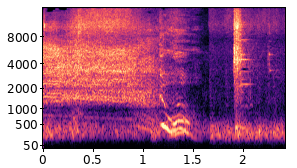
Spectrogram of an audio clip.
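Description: Men shout in alarm.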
